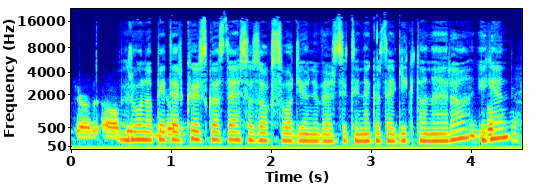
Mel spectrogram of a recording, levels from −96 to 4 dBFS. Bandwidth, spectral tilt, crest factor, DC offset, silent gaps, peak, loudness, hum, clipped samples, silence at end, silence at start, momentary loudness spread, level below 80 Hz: 18.5 kHz; -5.5 dB/octave; 16 dB; 0.9%; none; -6 dBFS; -23 LUFS; none; under 0.1%; 0 s; 0.05 s; 4 LU; -58 dBFS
